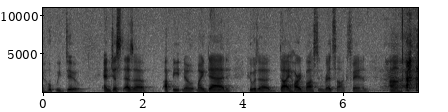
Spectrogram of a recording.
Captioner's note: laughter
